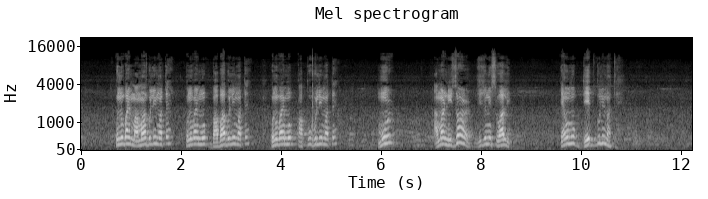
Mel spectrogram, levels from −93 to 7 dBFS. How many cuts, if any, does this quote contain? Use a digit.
0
